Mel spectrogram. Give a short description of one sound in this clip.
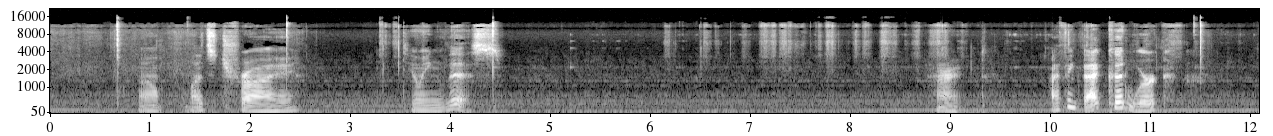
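Metal rods clink softly against a glass.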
